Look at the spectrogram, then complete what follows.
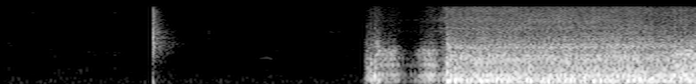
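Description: A single sharp click about a second in, then a homemade foundry gas burner lights a little under three seconds in with a brief whoosh and settles into a loud, steady rushing flame noise.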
